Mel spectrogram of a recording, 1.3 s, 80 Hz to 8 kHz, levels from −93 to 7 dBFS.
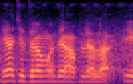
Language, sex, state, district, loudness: Marathi, male, Maharashtra, Solapur, -16 LUFS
